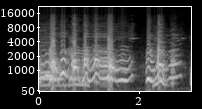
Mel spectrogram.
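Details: Corgi named Cassidy howling along as her owner sings "Take Me Out To The Ball Game", praised as a good girl afterward; wavering, yodel-like tonal howls with rising and falling pitch, broken by a short pause before a final yelp.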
